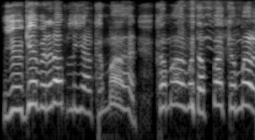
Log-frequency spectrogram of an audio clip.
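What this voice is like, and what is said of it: Imitates coaches yelling at a fighter. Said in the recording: “That was a really good impression, by the way. You nailed that.”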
